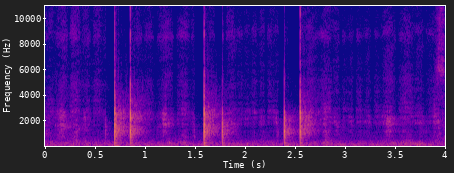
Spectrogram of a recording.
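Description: Chalk writing on a blackboard: faint scratching strokes broken by sharp taps of the chalk striking the board, mostly in quick pairs about three times over.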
